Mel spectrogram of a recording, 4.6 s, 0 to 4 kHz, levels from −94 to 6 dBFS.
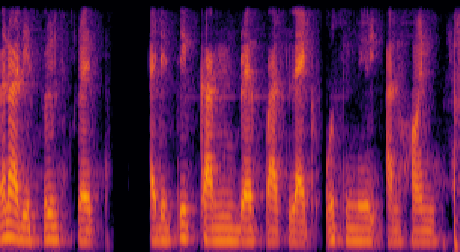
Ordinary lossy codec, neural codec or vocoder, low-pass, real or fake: none; none; 3.6 kHz; real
